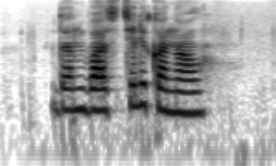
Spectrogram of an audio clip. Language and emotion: Russian, neutral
